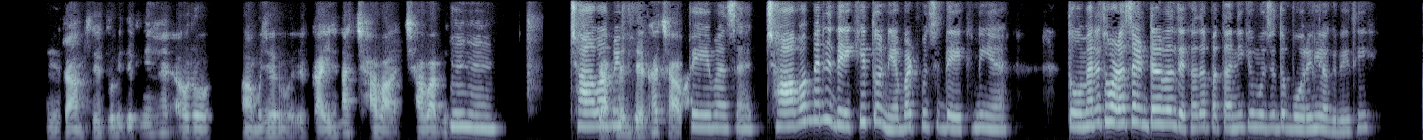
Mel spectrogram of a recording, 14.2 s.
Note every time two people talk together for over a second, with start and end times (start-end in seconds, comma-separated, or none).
none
